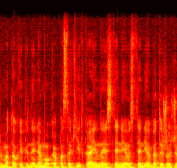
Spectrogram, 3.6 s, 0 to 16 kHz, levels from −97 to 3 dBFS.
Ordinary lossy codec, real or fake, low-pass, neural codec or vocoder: AAC, 96 kbps; fake; 14.4 kHz; vocoder, 44.1 kHz, 128 mel bands every 256 samples, BigVGAN v2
